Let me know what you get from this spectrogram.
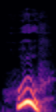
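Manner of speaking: loud exhale of relief; relieved whew. Real, not acted. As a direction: blow out a big relieved whew. Relief after dark story.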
